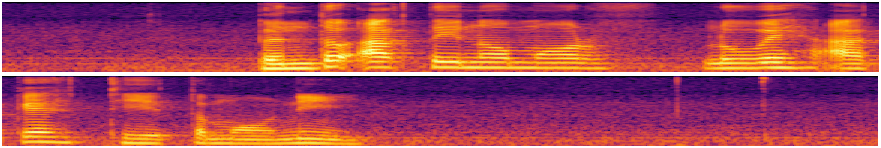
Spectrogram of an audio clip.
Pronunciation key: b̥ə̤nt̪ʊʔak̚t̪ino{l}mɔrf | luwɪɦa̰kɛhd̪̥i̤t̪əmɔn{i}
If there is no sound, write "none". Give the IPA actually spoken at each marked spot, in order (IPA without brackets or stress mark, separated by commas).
none, i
